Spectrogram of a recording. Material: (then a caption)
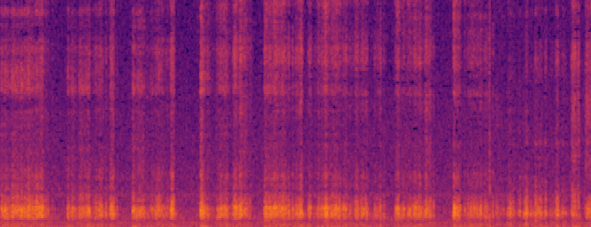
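Fiberboard. A graphite pencil tip scratches outline strokes across a small square of thin, solid brown MDF fiberboard held by fingers. The result is a dry, papery scratching in short bursts with brief pauses between strokes, centered in the midrange with a bright hiss on top.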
